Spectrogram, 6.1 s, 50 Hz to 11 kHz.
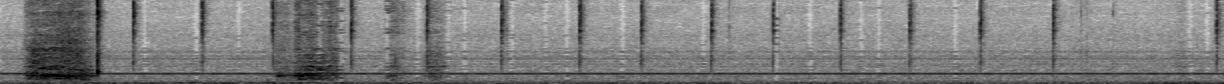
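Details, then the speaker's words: Night Owl night vision monocular (image intensifier tube, oscillator, step-up transformer, voltage multiplier) powered at 2.9 V: faint sharp ticks about once a second over a thin steady whine, likely static discharge in the high-voltage supply. "certainly sounds a lot like static discharge do you mean"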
